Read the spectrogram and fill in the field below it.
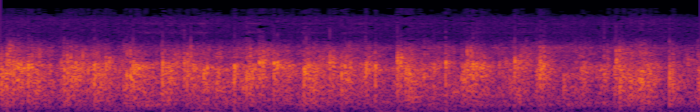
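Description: A crowd applauds steadily, a dense wash of many hands clapping at once, loud and sustained without pause for several seconds, with no voices rising above it.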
